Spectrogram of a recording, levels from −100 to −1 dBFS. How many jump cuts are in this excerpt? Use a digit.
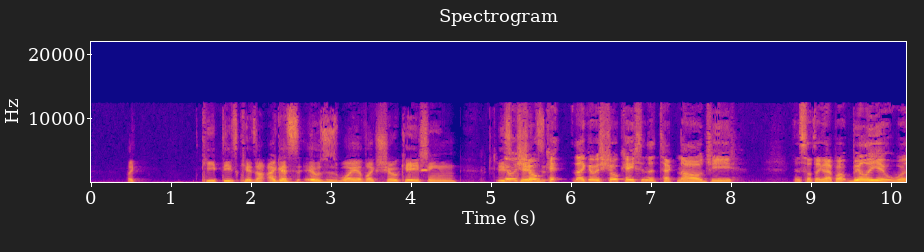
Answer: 0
